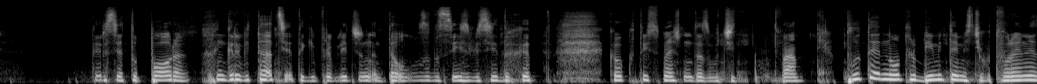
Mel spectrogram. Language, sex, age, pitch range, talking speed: Bulgarian, female, 20-39, 155-185 Hz, 140 wpm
